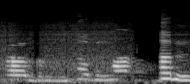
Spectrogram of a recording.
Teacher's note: even though it's H-O-B-N, that B-N comes out m. Hobn. Let's just try that.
